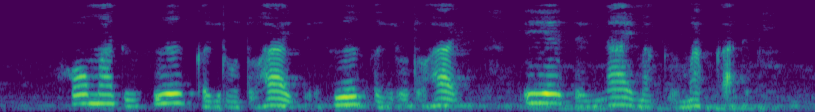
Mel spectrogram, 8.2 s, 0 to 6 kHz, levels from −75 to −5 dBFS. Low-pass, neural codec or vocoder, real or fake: 5.4 kHz; none; real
